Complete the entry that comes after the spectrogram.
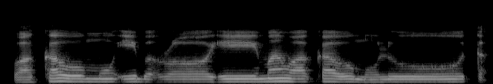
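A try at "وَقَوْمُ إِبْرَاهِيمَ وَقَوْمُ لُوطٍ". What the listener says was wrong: Lut. Lagi lantun. Kalau Lut tak cukup lantun. Lut. Tu tak cukup. Ta ni huruf paling tebal dalam huruf-huruf hijaiyah. Ta. Lut. Macam tu angin saja keluar. Dia tak lantun, tak keluar betul-betul.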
